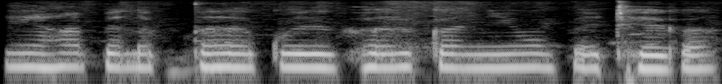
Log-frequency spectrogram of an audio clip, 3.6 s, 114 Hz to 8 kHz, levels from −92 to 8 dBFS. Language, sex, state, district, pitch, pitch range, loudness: Hindi, female, Bihar, Kishanganj, 260 Hz, 255-265 Hz, -19 LUFS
